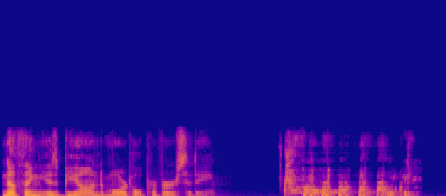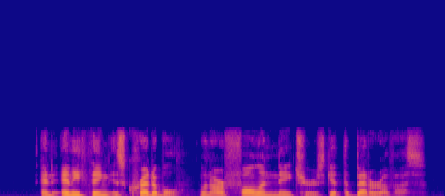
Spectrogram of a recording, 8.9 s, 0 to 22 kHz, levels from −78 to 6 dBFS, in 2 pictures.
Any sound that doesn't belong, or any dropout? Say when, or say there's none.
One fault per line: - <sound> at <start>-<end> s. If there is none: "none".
- laugh at 2.8-4.2 s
